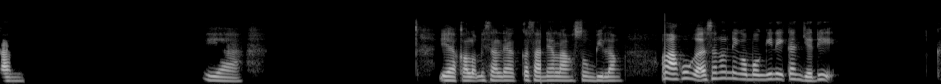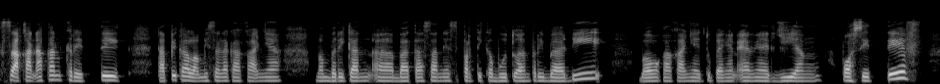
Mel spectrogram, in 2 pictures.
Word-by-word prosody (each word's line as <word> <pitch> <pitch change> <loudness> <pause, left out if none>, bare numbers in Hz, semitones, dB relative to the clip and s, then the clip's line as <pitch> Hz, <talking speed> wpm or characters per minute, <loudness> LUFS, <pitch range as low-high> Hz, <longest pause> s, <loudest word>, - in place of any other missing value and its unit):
Kan 165 -1 +2 1.8
Iya. 170 - -2 2.0
Ya, 185 -2 +5
kalau 180 -1 +3
misalnya 185 0 0
kesannya 190 0 +1
langsung 180 0 0
bilang, 180 -1 -1 0.4
"Ah, 255 -3 +9
aku 285 +2 -1
nggak 210 - +7
seneng 280 +1 -2
nih 275 - -2
ngomong 225 -1 +2
gini", 245 0 +2
kan 245 -2 0
jadi 210 - 0 1.1
seakan-akan 215 0 +2
kritik, 190 +1 +2 0.3
tapi 155 +6 0
kalau 185 -4 +3
misalnya 170 +1 -4
Kakaknya 170 +1 -4 0.3
memberikan, 170 0 -1
eee, 165 -1 -1
batasannya 165 +1 -2
seperti 180 +1 -6
kebutuhan 165 0 -2
pribadi, 170 - -1 0.3
bahwa 160 +1 0
Kakaknya 160 0 -4
itu - - -9
pengen 160 0 -2
energi 165 0 -1
yang 160 +5 -7 0.2
positif, 180 - +4
175 Hz, 115 wpm, -25 LUFS, 165-190 Hz, 2.0 s, Ah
